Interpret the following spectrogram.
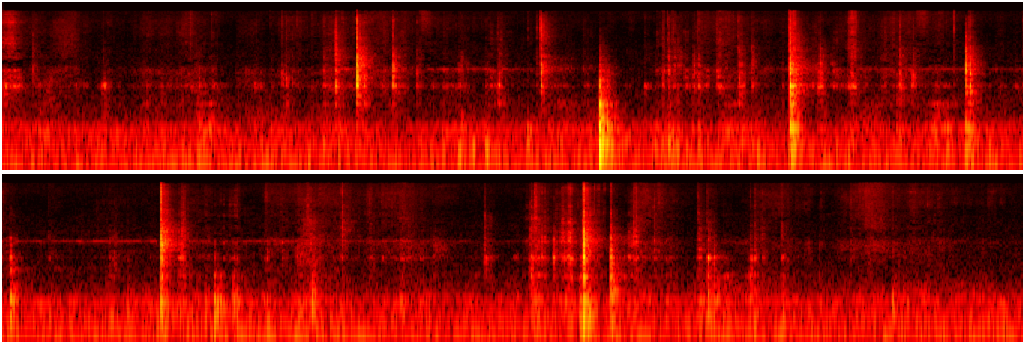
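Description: Small metal parts being handled on a propeller's pitch-control linkage: scattered sharp clicks and taps, a second or more apart, as a small pin and cotter pin are fitted through the link rods.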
